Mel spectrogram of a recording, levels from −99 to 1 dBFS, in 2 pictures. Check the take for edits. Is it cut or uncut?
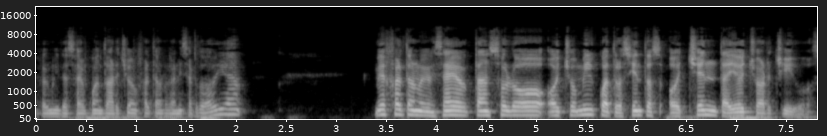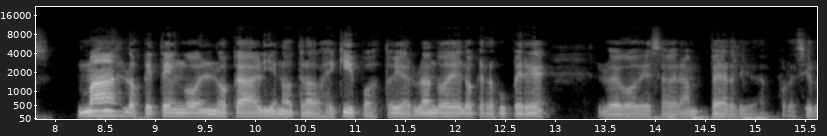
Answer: uncut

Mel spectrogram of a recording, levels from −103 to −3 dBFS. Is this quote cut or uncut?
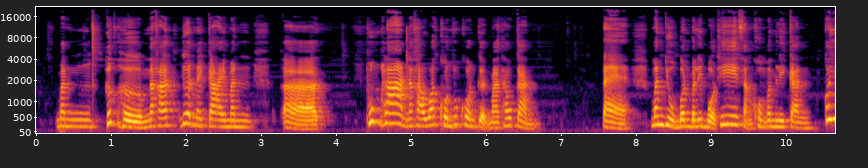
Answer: cut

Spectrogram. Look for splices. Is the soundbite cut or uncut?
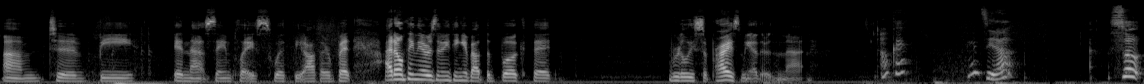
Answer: uncut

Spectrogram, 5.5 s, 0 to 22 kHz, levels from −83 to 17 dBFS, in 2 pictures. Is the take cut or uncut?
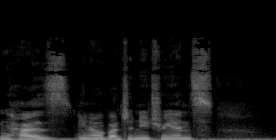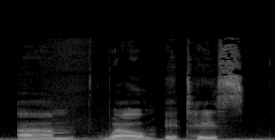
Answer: cut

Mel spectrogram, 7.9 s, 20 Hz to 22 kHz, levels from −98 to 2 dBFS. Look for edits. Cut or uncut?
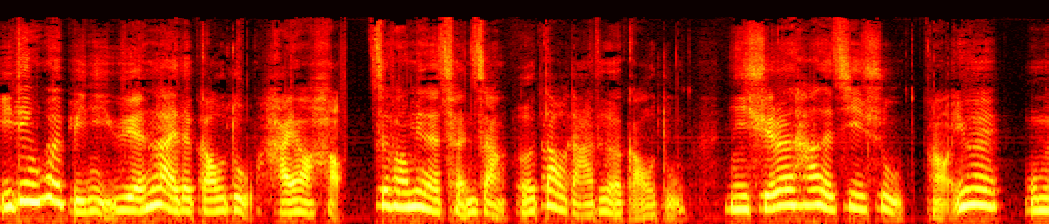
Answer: cut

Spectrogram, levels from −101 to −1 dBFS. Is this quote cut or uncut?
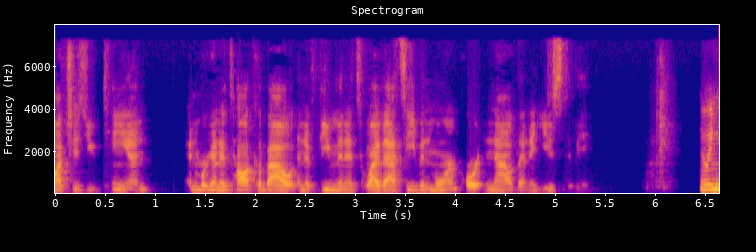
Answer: uncut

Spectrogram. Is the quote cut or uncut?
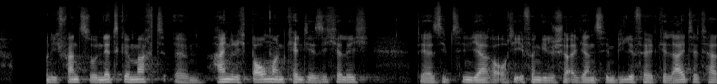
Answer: uncut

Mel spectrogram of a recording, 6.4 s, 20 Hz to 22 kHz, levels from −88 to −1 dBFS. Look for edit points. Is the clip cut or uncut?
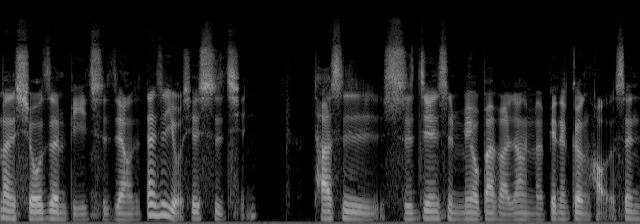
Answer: uncut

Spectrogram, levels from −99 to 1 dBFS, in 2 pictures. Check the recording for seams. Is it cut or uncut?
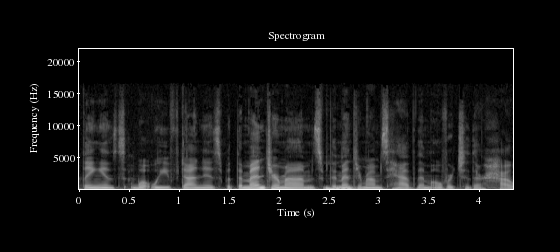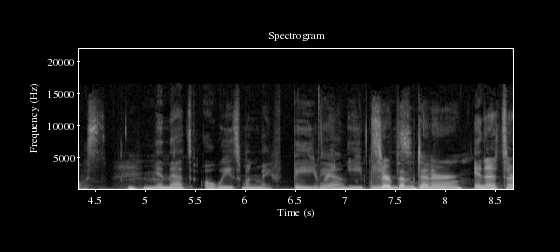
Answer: cut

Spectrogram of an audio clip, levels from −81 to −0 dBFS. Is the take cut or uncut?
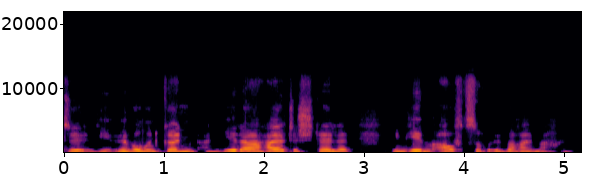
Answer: cut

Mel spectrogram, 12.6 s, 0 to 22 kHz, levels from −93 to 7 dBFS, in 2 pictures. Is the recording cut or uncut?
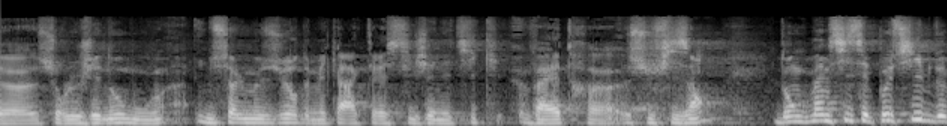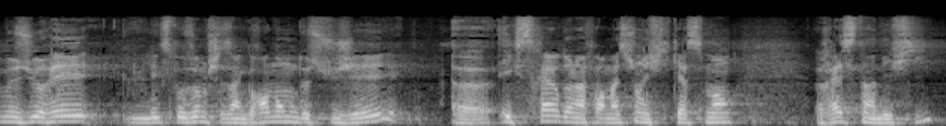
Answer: cut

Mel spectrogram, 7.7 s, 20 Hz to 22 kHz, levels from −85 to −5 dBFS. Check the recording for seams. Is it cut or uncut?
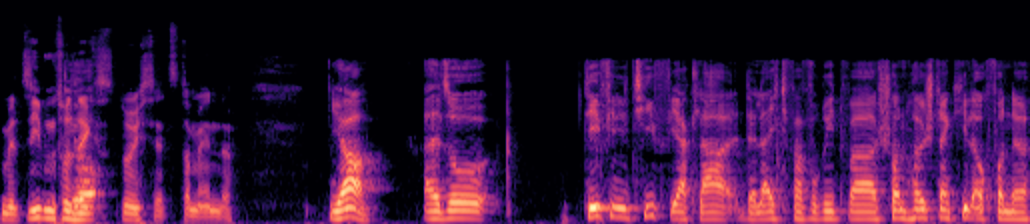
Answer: uncut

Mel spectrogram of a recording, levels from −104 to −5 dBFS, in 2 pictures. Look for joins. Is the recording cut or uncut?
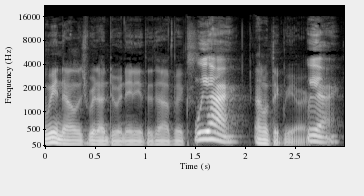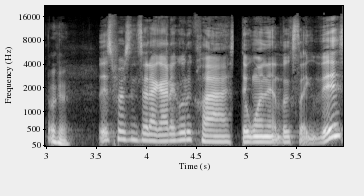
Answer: cut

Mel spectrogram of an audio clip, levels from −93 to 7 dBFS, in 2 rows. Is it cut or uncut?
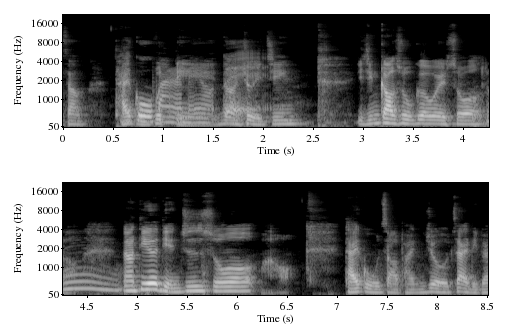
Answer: cut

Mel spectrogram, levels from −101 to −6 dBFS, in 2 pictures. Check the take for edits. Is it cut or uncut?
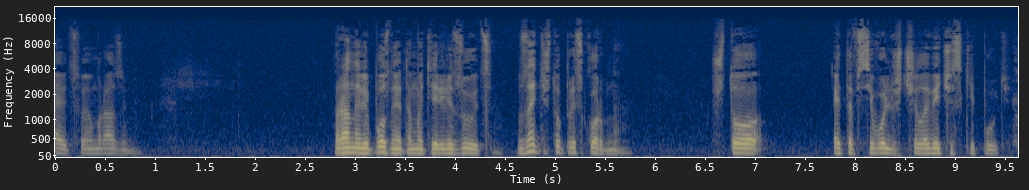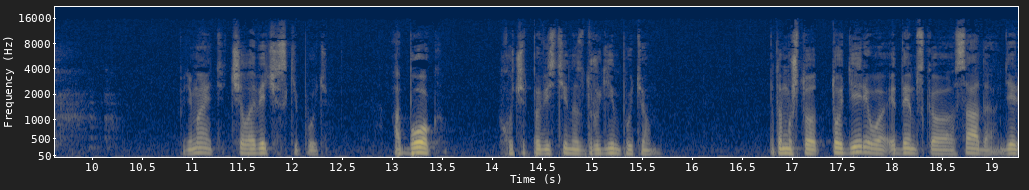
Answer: uncut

